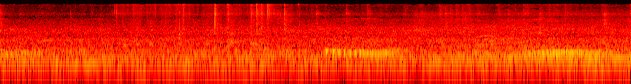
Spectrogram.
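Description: Young pigeons coo in a few soft, low bursts against a quiet background, with a faint murmur of distant activity.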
